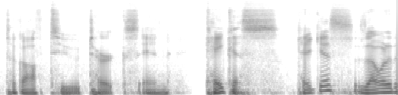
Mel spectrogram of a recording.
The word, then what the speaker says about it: Caicos: And he said, "Most Americans say it Turks and Caicos, but we say it Caicos."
